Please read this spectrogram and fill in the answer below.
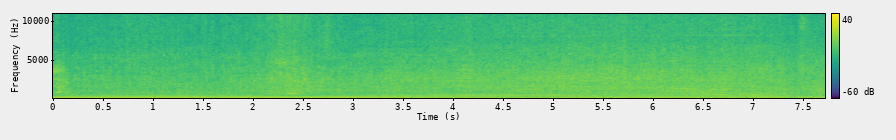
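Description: Turbocharged 3.2-litre V6 of an Acura NSX, heard from inside the cabin while driving: a steady engine note that slowly rises in pitch.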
